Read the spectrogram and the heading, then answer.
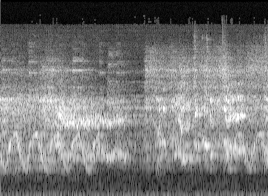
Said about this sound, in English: Okay, and he's now in a car screeching around the same car park that he's just had a fight in.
